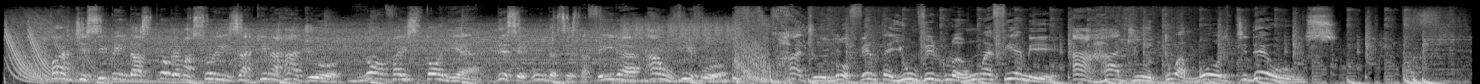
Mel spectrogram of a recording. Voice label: fm vinheta participem; 91.1 fm; Rádio Nova História

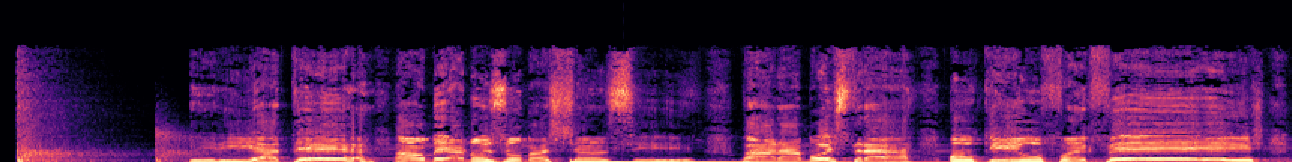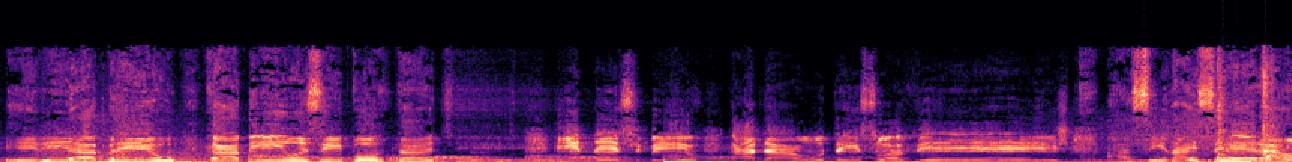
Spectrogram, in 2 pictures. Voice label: mestre de cerimonia

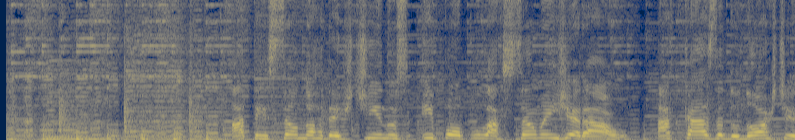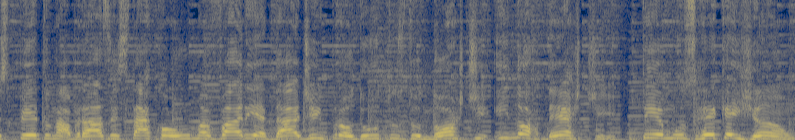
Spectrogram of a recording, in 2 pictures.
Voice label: voz locutor; esperto na brasa

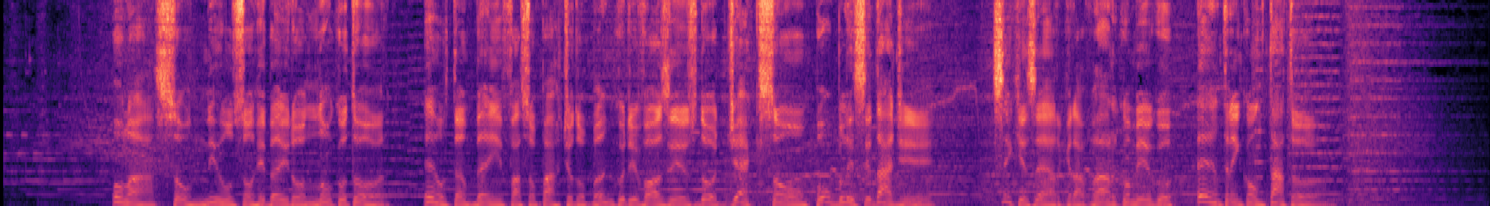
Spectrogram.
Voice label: locutor

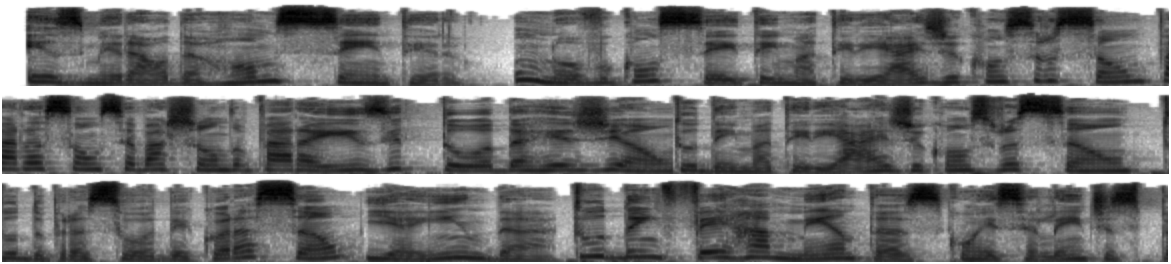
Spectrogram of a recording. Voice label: locutora, locução Brasil; Banco De Vozes; Soluções Em Audio

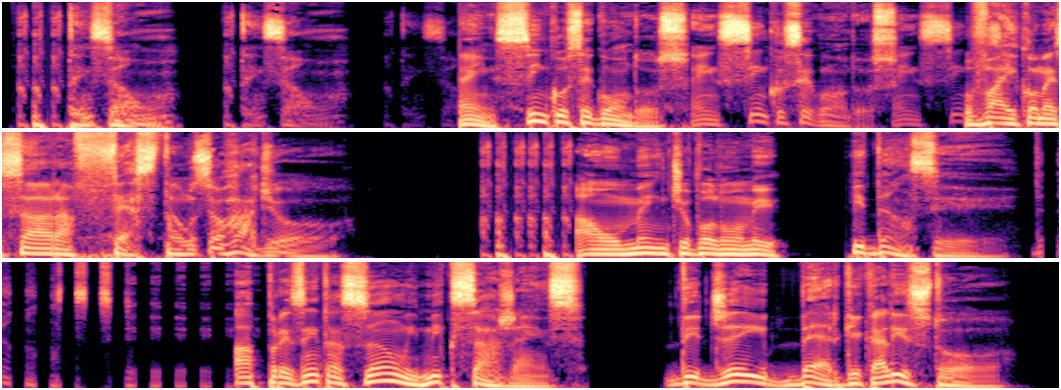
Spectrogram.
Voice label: vinheta voz locutor

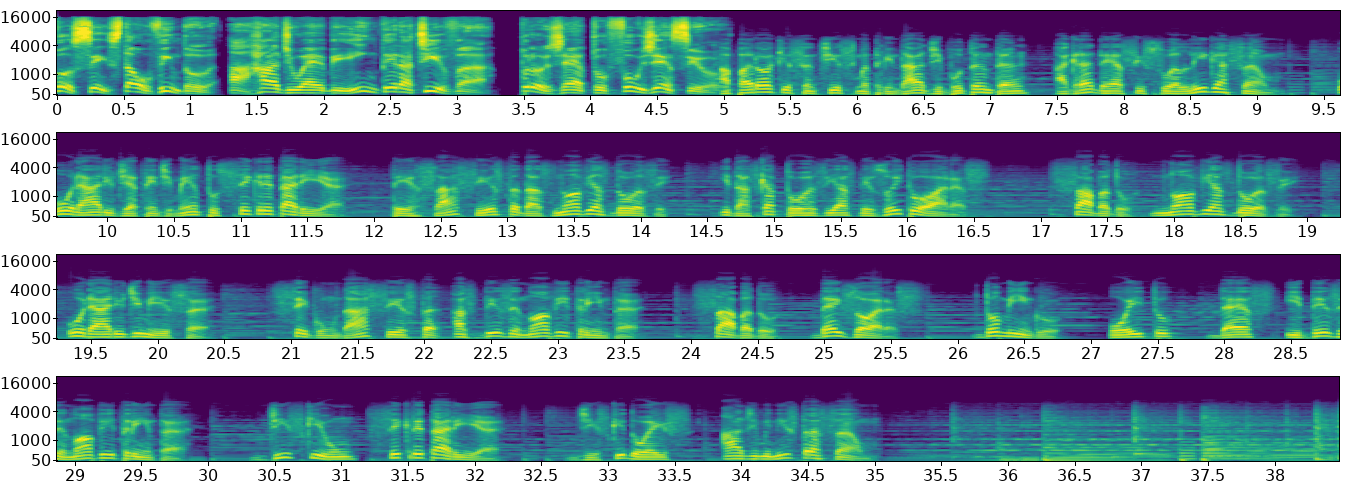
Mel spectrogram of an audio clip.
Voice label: Comercial Para Moto Som Propaganda, Moto Som Publicidade, Carro De Som, Bicicleta Som Propaganda; bike

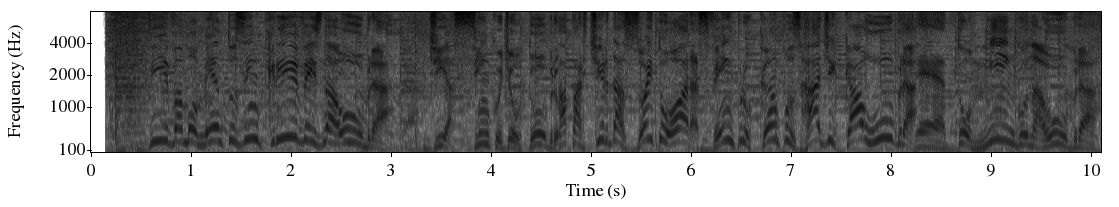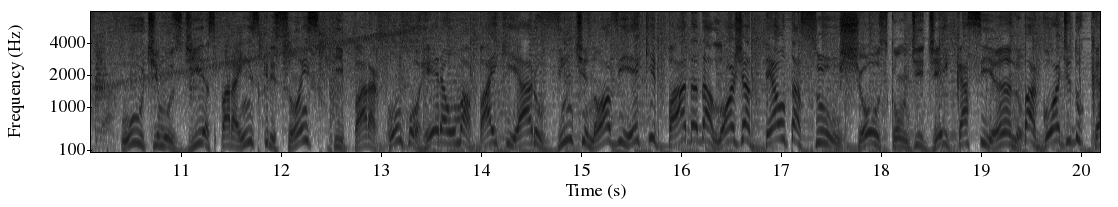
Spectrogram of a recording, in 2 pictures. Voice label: locutor

